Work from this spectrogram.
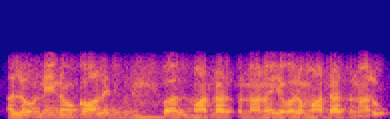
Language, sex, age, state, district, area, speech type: Telugu, male, 18-30, Telangana, Nizamabad, urban, conversation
